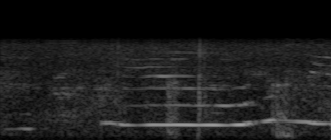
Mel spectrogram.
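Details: A cat among five playing together with a single toy indoors gives a drawn-out, steady meow lasting well over a second, wavering slightly and lifting in pitch near its end, preceded by a short, separate note.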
